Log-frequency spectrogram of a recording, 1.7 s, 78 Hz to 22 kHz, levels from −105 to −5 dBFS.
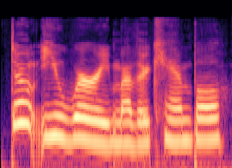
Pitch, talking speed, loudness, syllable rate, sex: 215 Hz, 170 wpm, -14 LUFS, 5.1 syllables/s, female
